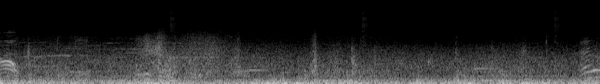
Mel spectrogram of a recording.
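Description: A boat's engine running under way, a steady low rumble with water and wind noise, and brief hisses about every two seconds.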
